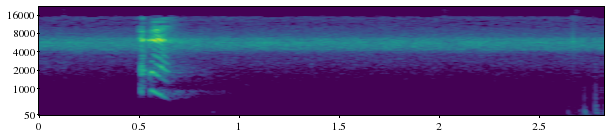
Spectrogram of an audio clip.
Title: Hiccups July 18 2016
